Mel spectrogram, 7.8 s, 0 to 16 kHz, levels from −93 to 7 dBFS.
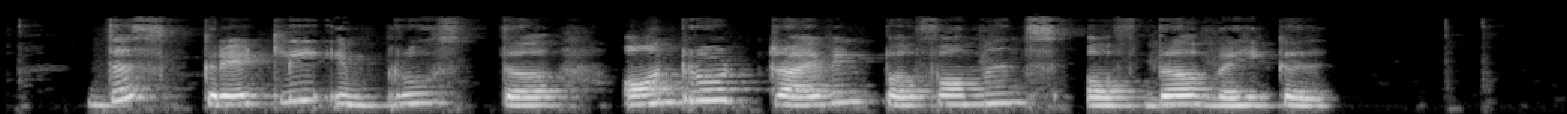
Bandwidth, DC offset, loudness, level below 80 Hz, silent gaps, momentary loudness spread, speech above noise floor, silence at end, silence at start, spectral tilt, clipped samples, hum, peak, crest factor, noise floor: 9.2 kHz; under 0.1%; -17 LUFS; -64 dBFS; none; 11 LU; 61 dB; 1.2 s; 0.45 s; -5.5 dB/octave; under 0.1%; none; -2 dBFS; 16 dB; -78 dBFS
